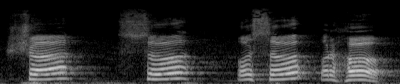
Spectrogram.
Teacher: इन वर्णों का उच्चारण करते समय मुंह से हवा के रगड़ खाने से उष्मा पैदा होती है · ऐसा लग रहा है कि हवा का थोड़ा सा रगड़ा लग रहा है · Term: उष्म व्यंजन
